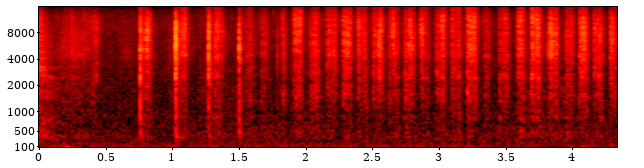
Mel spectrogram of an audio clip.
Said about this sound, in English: Get those sanded.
